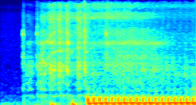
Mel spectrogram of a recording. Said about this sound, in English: So again, we're gonna start it up.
